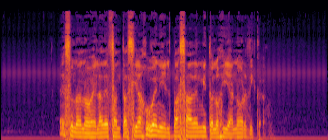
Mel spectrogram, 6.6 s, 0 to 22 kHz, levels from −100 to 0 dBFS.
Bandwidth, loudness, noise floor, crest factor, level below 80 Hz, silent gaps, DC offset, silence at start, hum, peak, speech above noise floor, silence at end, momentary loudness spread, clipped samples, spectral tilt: 16 kHz; -18 LUFS; -53 dBFS; 18 dB; -42 dBFS; none; under 0.1%; 1.2 s; 60 Hz at -40 dBFS; -2 dBFS; 34 dB; 1.25 s; 10 LU; under 0.1%; -4 dB/octave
